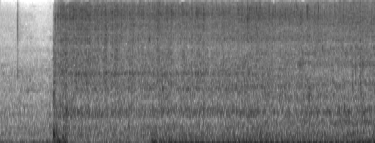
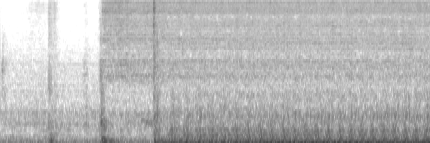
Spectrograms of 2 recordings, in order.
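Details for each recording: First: RV fresh-water pump under the bottom bunk next to the water heater: it kicks on into a loud, low droning hum with a steady pulse, vibrating the whole RV. Replaced with a new low-noise pump. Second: Newly installed ultra-quiet RV water pump, replacing the failed old pump, running after rewiring with no leaks: steady low hum with a soft, even pulse and very little noise, no rattle or grinding; normal pump running.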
